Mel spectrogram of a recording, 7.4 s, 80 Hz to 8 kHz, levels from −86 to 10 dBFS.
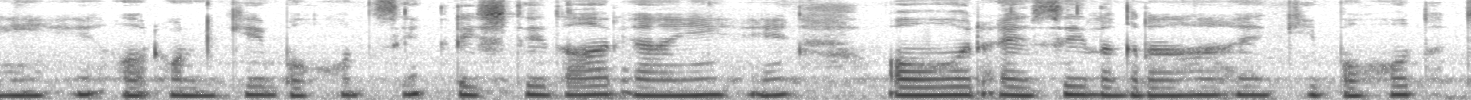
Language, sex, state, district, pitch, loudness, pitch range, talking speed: Hindi, female, Uttar Pradesh, Hamirpur, 235 Hz, -23 LUFS, 225-245 Hz, 120 wpm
